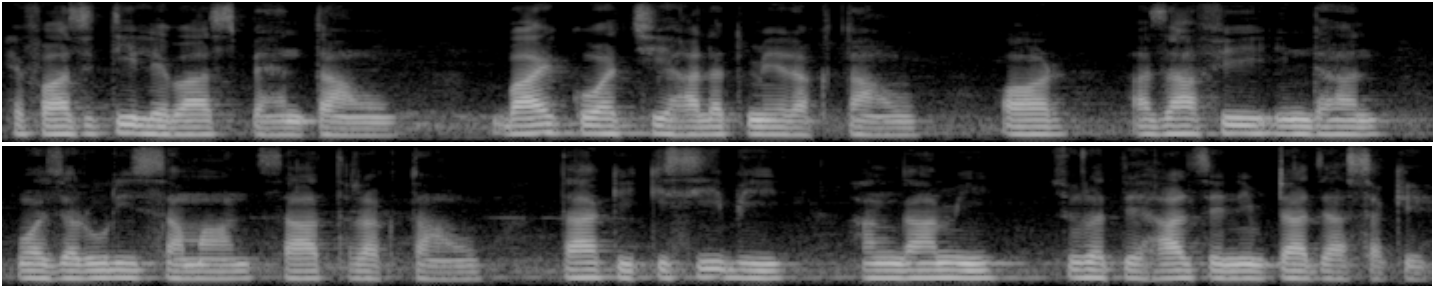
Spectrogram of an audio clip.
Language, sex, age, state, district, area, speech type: Urdu, male, 18-30, Bihar, Madhubani, rural, spontaneous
